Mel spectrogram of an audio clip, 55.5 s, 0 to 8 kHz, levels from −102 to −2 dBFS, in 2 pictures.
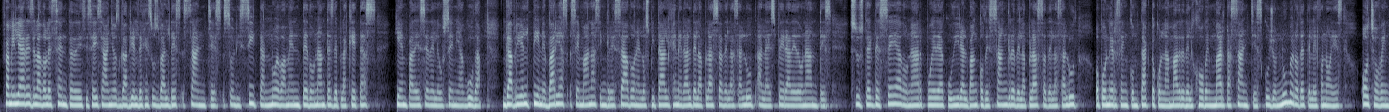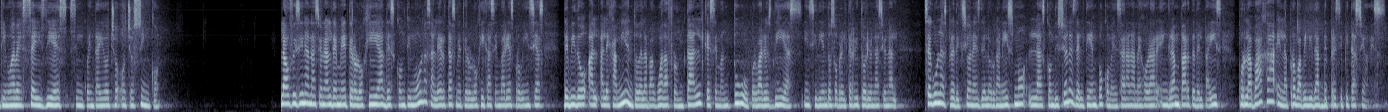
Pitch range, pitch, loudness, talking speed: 185-200 Hz, 190 Hz, -26 LUFS, 140 wpm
